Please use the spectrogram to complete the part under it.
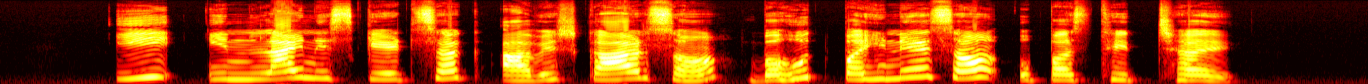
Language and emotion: Maithili, neutral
